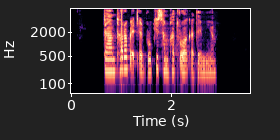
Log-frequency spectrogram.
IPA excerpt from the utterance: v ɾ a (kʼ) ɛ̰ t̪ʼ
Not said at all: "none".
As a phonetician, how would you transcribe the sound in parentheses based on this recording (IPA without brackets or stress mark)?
pʼ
